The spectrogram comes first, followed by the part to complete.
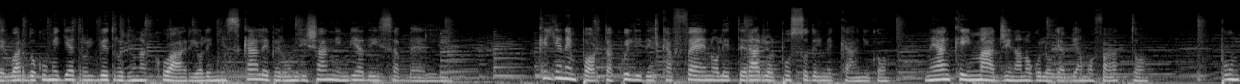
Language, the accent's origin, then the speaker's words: Italian; Rome, Lazio, Italy; born there; C'ho 75 anni, sono nata a San Lorenzo, all'ospedale, cazzo, mica a casa.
